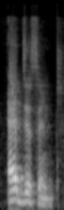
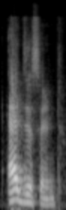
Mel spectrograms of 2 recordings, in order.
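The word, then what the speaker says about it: adjacent: इसी तरह एडजेसेंट, एडजेसेंट।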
